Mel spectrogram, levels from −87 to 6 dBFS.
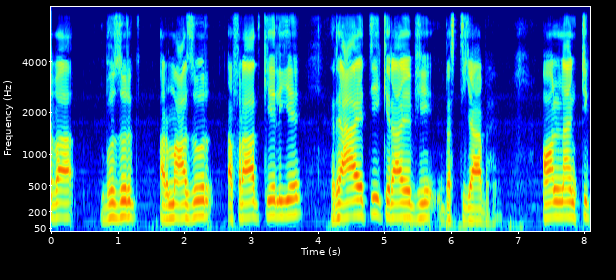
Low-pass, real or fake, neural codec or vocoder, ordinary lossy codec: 7.2 kHz; real; none; none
